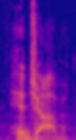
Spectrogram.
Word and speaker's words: Hijab: Hijab.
